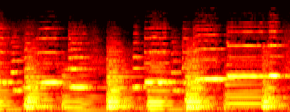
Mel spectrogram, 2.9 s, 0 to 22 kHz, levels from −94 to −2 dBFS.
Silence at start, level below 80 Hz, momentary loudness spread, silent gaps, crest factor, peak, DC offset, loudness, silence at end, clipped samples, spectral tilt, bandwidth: 0 s; -64 dBFS; 6 LU; none; 16 dB; 0 dBFS; under 0.1%; -16 LUFS; 0 s; under 0.1%; -6.5 dB/octave; 10 kHz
